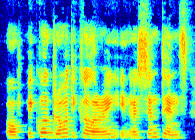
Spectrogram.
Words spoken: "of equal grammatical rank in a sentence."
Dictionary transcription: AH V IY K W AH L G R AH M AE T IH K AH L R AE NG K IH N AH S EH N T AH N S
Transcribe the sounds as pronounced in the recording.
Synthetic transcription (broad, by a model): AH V IY K W AH L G R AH M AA T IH K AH L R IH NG IH N AH S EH N T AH N S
